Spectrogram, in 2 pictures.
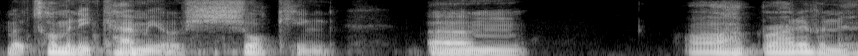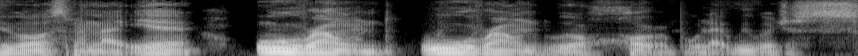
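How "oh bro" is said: ordinary talk, nothing marked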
